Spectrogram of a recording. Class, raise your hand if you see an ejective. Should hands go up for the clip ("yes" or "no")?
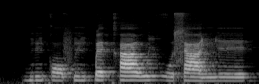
no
